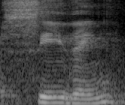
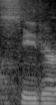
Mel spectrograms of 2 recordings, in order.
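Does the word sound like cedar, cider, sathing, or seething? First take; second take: seething; cedar. First: The word is said like 'seething'. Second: The word is said like 'cedar'. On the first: "You may mispronounce it another way, or seething" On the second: "No, it's not cedar"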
